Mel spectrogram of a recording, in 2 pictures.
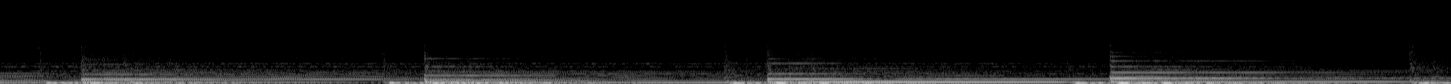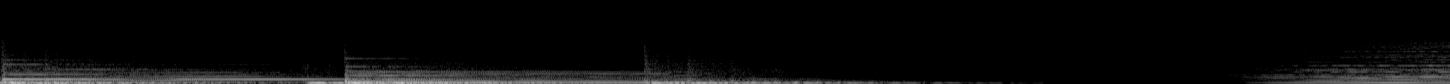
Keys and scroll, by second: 4.3 alt+x, 4.8 alt+x, 6.5 alt+x, 7.8 x, 9.9 ctrl+z, 11.2 z, 14.1 ctrl+alt+z, 14.8 z, 15.8 ctrl+z, 16.5 z, 17.5 ctrl+z.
